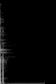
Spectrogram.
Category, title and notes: Sound effects > Objects / House appliances
Solid coffee thermos-004
percusive, recording, sampling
